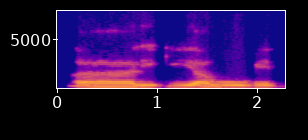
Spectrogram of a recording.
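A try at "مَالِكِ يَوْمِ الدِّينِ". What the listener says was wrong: Cuman saya kurang mendengar ada huruf ujungnya. Seperti bacanya Malik Yaumiddi langsung putus gitu. Jadi berikan dia jelaskan huruf ujungnya yang berharokat wakof. Kita wakofkan maka dia menjadi sukun. Maliki yaumiddin.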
